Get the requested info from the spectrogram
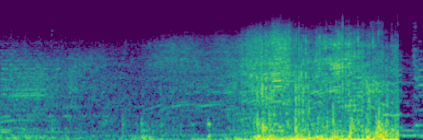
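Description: Snowmobile engine revving hard, swelling loud about two and a half seconds in and cutting off abruptly at the end, as background rock music fades out.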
